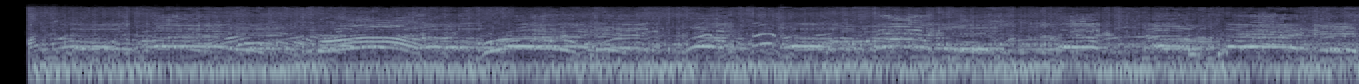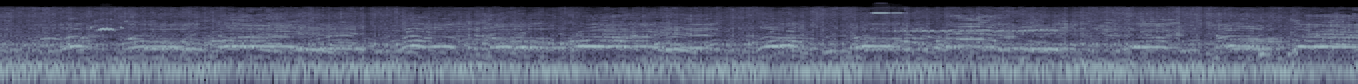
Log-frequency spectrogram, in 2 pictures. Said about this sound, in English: But this is Joe Biden leaving Westminster Abbey with Jill yesterday. And this is the reaction he got from the folks on the side of the road there in London.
